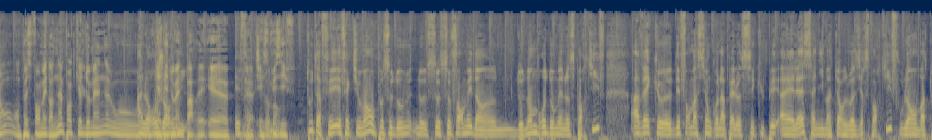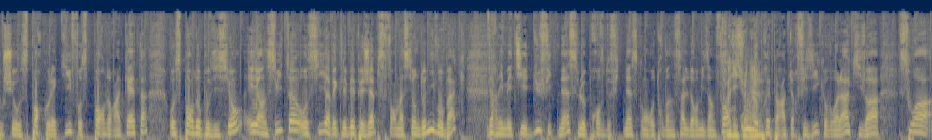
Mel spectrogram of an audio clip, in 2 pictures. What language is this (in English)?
French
